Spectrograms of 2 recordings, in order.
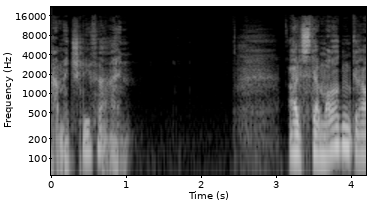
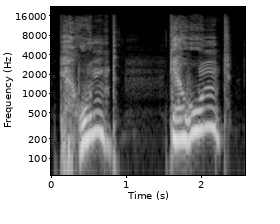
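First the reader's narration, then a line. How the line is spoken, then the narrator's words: Shouting. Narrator (German): schrie er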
